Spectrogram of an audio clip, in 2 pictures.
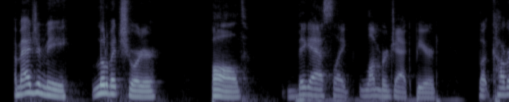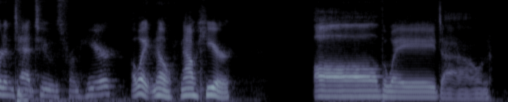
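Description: With an American accent, a man speaks at a very slow pace with long, frequent pauses, lively intonation and big swings in loudness. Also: medium pitch for a man. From United States. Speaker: podcast host. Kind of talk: casual comedic chat.

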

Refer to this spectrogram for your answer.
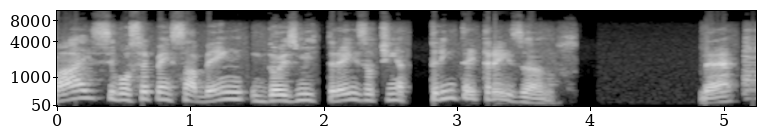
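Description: Very slowly, a man talks with a quiet background behind him. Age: 40s. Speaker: national sales manager. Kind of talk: interview. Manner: halting.

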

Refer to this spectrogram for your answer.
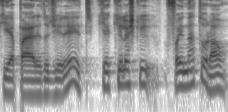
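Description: A man at medium pitch has a dark, mellow tone and lively intonation. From interior of São Paulo state, Brazil. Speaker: public prosecutor. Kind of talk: interview.

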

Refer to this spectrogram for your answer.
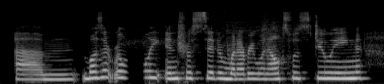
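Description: In an American accent, a woman speaks at a high pitch over a quiet background. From Idaho, US. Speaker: entrepreneur and women's mentor, podcaster. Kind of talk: casual interview conversation.

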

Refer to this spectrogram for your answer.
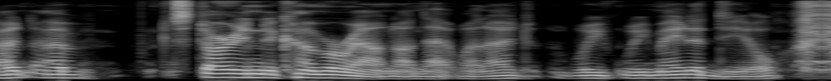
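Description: A man speaks at a moderate pace with ordinary pitch variation. His is an unremarkable speaking voice. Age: 50s. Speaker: podcast host and author. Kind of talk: casual monologue. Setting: home closet studio.

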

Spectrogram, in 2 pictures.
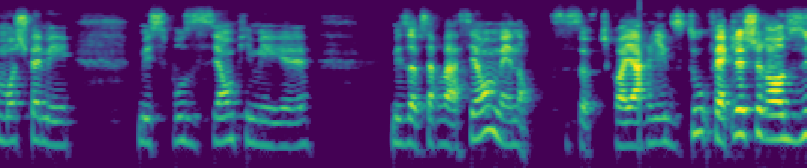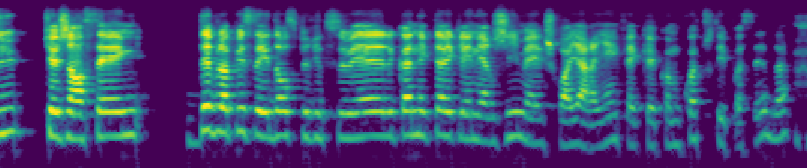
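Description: A woman with an ordinary speaking voice, medium pitch, ordinary pitch variation, big swings in loudness, a moderate pace and a quiet background. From Quebec, Saguenay. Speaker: energy healer and sound artist. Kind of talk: casual interview chat.

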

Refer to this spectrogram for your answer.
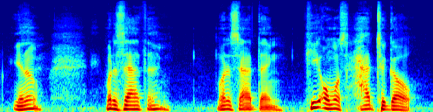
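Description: A man with an American accent speaks at a moderate pace in a medium pitch, his dark, mellow tone moving with ordinary pitch variation and broken by long, frequent pauses. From Nebraska, US Midwest (Omaha). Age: 50s. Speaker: former martial arts instructor, real estate agent, heart attack survivor. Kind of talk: casual interview conversation.

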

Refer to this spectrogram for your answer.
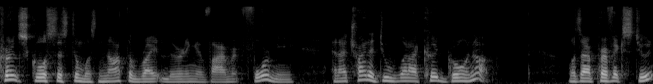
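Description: A man with a Canadian accent speaks at a fairly quick pace in a fairly high pitch, his dark, mellow tone carrying lively intonation in a very clean recording with a silent background. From Canada. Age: 30s. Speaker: podcaster. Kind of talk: personal monologue.

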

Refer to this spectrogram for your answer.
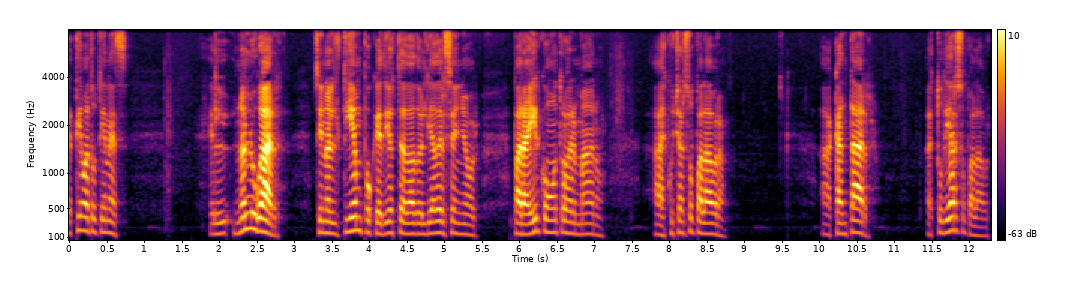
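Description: A man speaks at a moderate pace and a fairly high pitch, with ordinary pitch variation and long, frequent pauses. The recording is very clean, with a silent background. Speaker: pastor. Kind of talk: sermon. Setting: church. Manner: earnest, expository preaching, steady teaching pace with pauses and repeats.

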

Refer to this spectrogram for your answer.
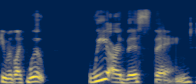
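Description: In an unremarkable speaking voice with an American accent, a woman talks at a moderate pace and fairly low pitch with ordinary pitch variation, the sound dry and close with no echo and a quiet background. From Southern California. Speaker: missionary. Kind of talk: casual chat.

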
